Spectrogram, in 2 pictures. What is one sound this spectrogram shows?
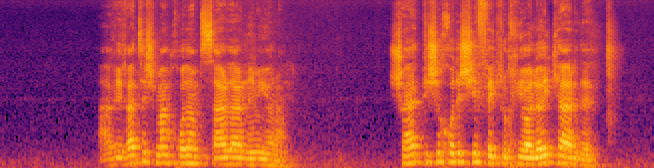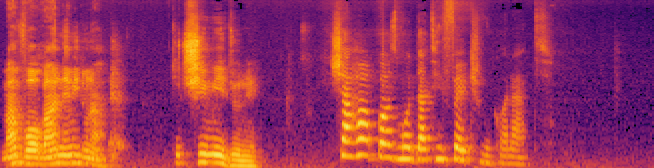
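A man speaks clearly and expressively in a quiet room.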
